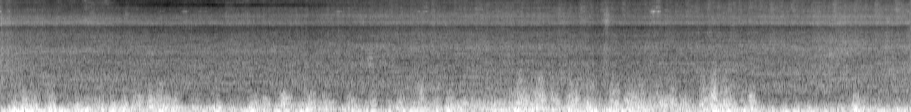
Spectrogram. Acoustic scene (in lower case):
street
